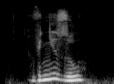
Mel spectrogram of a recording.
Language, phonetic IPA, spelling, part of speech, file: Russian, [vnʲɪˈzu], внизу, adverb, Ru-внизу.ogg
- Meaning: 1. below, underneath 2. at the foot of, at the bottom of 3. downstairs (located downstairs)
